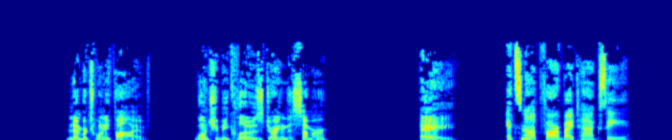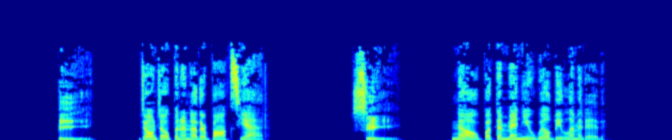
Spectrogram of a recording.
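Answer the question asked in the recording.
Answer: C: No, but the menu will be limited.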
